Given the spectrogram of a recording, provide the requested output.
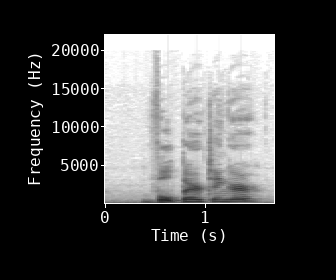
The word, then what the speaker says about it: Wolpertinger: Okay, I'm gonna guess the next one is pronounced Wolpertinger, because usually in German W's sound more like V's.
